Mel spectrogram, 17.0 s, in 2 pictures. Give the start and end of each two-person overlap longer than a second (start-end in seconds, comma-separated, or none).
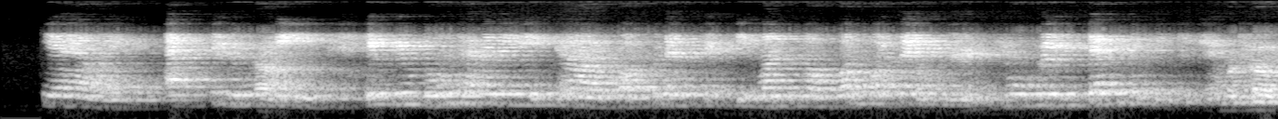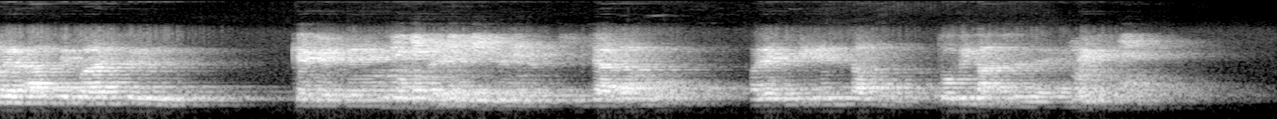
10.6-12.0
